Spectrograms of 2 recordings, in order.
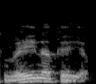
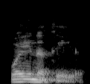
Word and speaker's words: Vainateya: Vainateya, in North India they pronounce Vainateya. South, Vainateya.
